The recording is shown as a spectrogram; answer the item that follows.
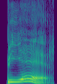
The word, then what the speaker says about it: Pierre: But yes, so the answer is South Dakota, the capital of which is Pierre, which is the French Ah.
